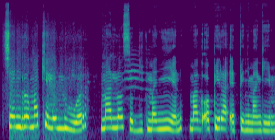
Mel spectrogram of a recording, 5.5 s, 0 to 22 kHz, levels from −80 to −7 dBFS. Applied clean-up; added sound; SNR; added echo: neural mask model RNNoise.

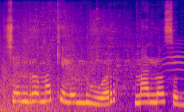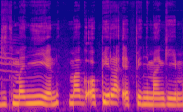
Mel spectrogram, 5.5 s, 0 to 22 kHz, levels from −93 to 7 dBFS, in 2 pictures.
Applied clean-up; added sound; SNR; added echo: none; Cat; 19 dB; none.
